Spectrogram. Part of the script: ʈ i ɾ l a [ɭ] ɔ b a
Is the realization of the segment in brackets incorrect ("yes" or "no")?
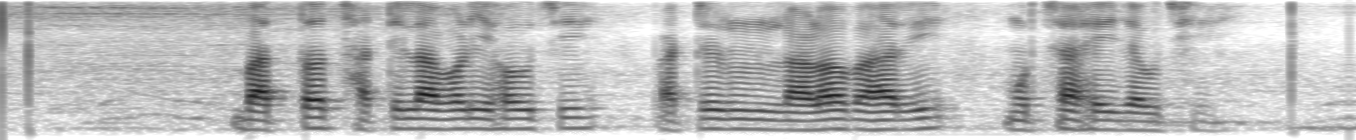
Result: no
